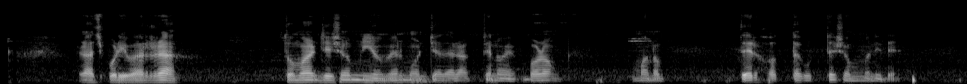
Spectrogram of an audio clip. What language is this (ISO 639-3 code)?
ben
